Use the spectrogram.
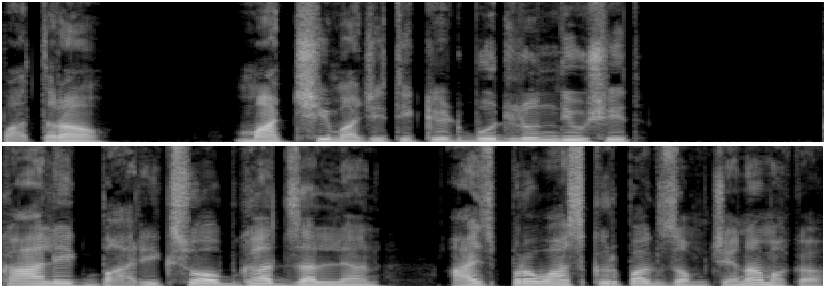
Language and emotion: Goan Konkani, sad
